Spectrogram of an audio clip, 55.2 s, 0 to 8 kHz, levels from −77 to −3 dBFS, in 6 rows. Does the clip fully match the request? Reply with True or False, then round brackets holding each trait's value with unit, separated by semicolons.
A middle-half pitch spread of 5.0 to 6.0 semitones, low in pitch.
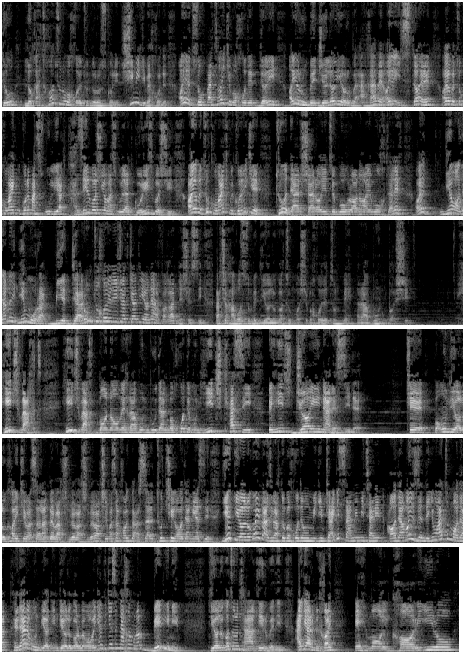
False (5.4 semitones; 170 Hz)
